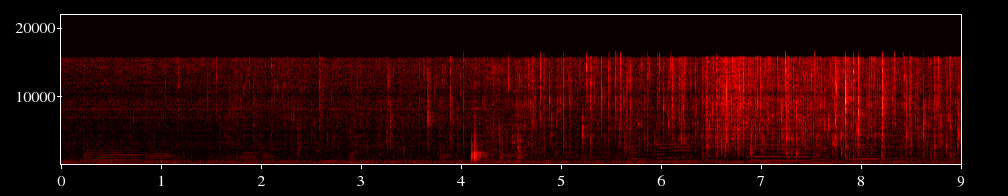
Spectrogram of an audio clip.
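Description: Pieces of atsuage (thick fried tofu) sizzling in hot oil in a frying pan as they are laid in one by one, with a brief sharp click about four seconds in.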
